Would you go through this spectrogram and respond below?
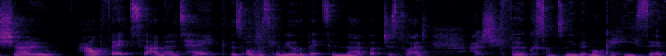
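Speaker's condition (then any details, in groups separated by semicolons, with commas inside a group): No condition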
